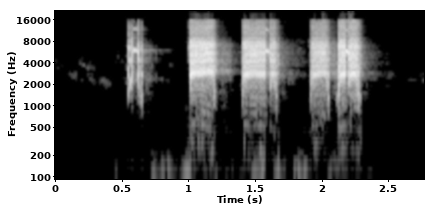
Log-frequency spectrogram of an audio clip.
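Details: Loud harsh call of a black francolin: a brief clipped note, two drawn-out rasping notes, and a final double note, with clean silence between.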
